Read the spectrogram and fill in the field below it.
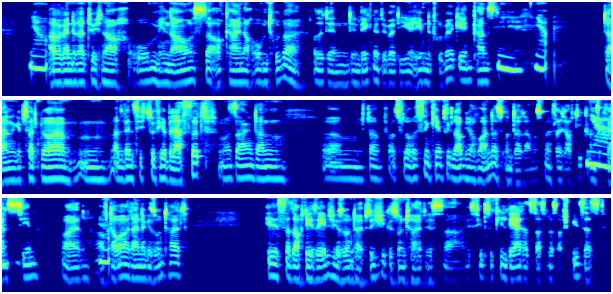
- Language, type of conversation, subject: German, advice, Wie erlebst du den Druck, dich am Arbeitsplatz an die Firmenkultur anzupassen?
- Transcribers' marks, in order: none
